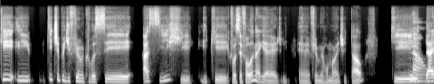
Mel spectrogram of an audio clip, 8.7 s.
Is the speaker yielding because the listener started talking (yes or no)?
no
